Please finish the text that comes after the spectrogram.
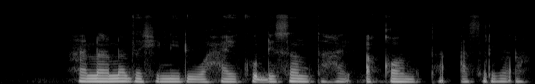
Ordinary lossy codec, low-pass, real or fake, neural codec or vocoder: none; 10.8 kHz; real; none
